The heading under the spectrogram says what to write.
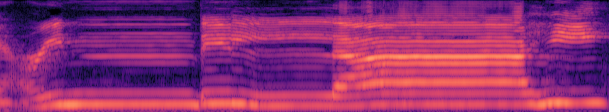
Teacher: کیا ہے، دال، تو اس کے نیچے کیا ہے، زیر ہے، تو ہم نے اس لفظ اللہ کو باریک پڑھنا ہے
